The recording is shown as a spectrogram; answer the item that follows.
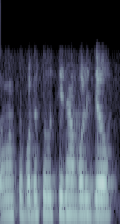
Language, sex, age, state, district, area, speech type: Odia, female, 45-60, Odisha, Sambalpur, rural, conversation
